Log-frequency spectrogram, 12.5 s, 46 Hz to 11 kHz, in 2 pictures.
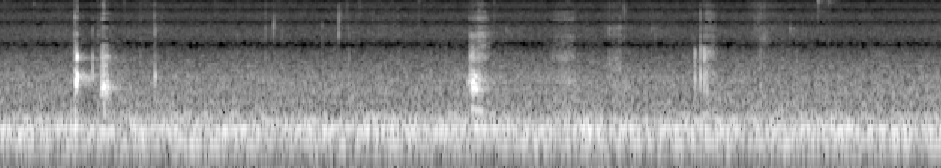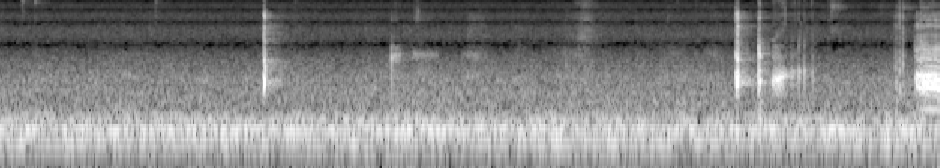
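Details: Infant almost 5 months old sitting in a Bumbo seat: brief, soft, sharp hiccup sounds repeating at irregular intervals over a steady background hum: hiccups.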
